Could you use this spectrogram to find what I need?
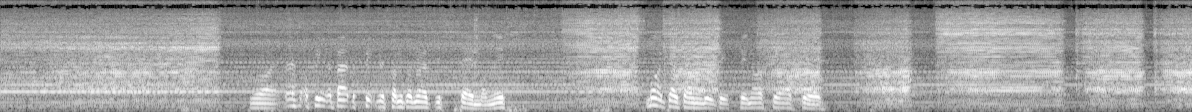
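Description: A chisel scrapes against spinning wood with a loud hissing rasp.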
